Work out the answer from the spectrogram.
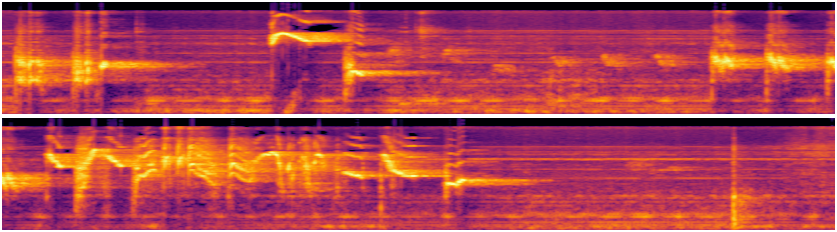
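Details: Lure song of a green leafbird, harsh 'tembakan kasar' style meant to stir caged birds into full song: a high squeal, short level whistles, then a dense jumble of rapid chirps and trills before a falling whistle.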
